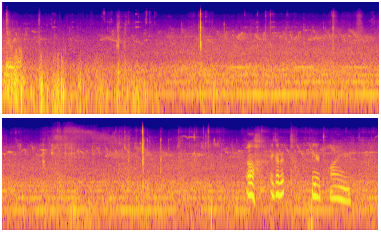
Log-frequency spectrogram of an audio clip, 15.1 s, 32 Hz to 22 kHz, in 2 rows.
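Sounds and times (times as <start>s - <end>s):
small birds chirping: 0.0s - 15.0s
steady low hum: 0.0s - 15.0s.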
